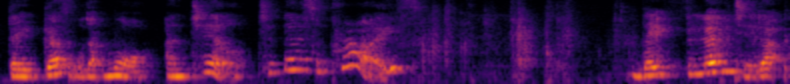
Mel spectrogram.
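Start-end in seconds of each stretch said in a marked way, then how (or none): none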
